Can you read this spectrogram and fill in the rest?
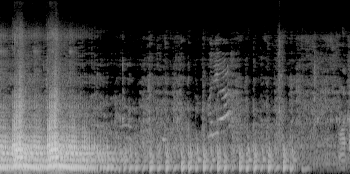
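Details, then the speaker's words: Honda Blade motorcycle after rewiring a total electrical failure caused by a burnt, smoking short circuit; starts and settles into an even, steady idle with regular firing pulses, running normally. "Oke motor langsung normal"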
